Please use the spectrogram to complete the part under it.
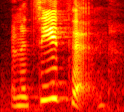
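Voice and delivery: ordinary talk, nothing marked

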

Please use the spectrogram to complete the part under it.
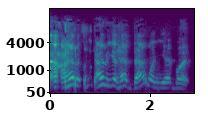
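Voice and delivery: ordinary talk, nothing marked

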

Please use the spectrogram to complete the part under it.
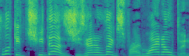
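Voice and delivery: high-pitched imitation of an old East Coast lady. Old lady nudging a seat neighbor, high imitated voice. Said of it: "cute little East Coast accents".

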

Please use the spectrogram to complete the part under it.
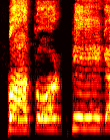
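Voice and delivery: long, drawn-out shout, pitched high; excited shout. Retold or imitated. The player name drawn from the card, shouted out excitedly. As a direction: call the name out like a stadium announcer.

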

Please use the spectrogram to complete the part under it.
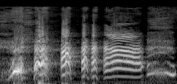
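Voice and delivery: high, loud cackle; loud laughing burst. Real, not acted. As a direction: crack up out loud.

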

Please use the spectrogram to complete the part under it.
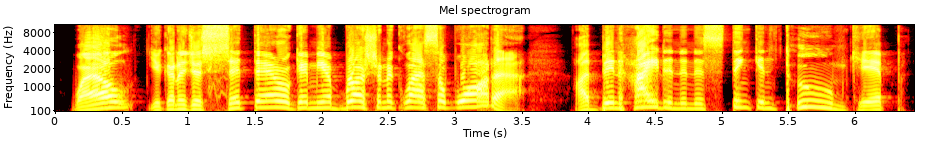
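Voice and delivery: high, loud, quick demand; feisty impatient grandma. A narrator's reading.

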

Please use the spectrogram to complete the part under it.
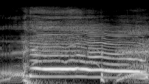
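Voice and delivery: huge screaming no as he falls; anguished scream. Acted. Man falling into hell screams no. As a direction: scream it like falling to your doom.

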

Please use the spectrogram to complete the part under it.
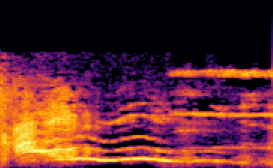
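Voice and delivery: sharp yelp of pain; sudden pained yelp. Acted. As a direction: cry out as if just bitten. Bitten on the hand mid-sentence.

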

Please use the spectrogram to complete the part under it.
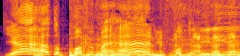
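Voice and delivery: high, loud, furious retort; high-pitched angry shout at the gas station worker; exasperated yell. Retold or imitated.

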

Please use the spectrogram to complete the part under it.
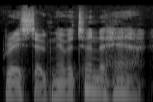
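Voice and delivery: usual speaking voice

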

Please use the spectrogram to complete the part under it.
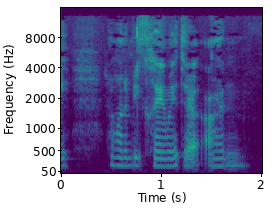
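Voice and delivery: ordinary talk

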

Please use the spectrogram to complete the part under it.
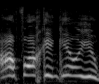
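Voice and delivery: high, loud threatening yell; furious scream. Retold or imitated. Friend punching the police car, screaming a threat. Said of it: "Scream, right?".

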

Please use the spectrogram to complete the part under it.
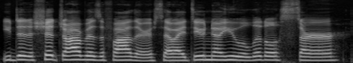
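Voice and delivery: put-on sloppy, slurring drunk man. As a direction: whine like a drunk guy. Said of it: "I'll just do my drunk voice".

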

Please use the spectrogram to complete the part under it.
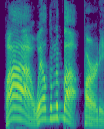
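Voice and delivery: vintage cartoon voice. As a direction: play a goofy cartoon yokel welcoming listeners. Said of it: "you did the laugh, too".

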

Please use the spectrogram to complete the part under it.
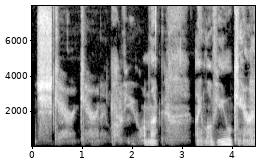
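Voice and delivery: unvoiced whisper, soothing a woman; whispered Ray Liotta. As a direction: hush her while whispering how you love her. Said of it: "I love Ray from Goodfellas".

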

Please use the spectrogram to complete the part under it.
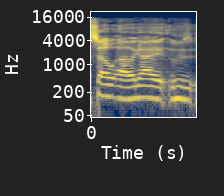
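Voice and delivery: normal talking voice

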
